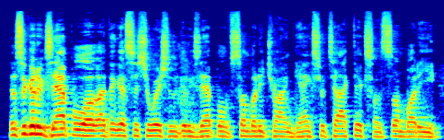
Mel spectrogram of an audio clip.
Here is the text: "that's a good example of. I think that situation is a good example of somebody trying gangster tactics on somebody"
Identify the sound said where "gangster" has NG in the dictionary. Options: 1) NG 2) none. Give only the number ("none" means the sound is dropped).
1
